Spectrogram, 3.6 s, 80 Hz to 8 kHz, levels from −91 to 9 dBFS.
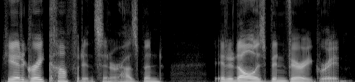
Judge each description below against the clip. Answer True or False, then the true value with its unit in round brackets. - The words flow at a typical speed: False (235 wpm)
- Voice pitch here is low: True (130 Hz)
